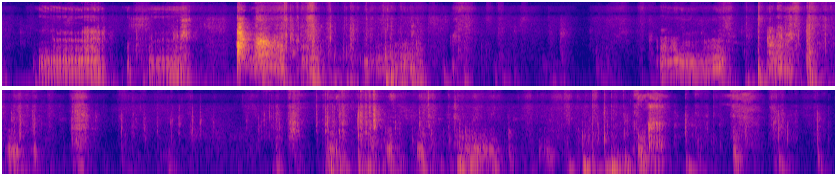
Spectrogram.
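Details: Shiba Inu at home, overjoyed at the family's return, carrying a slipper to the carpet and shaking it hard; rough, low growls come in short runs of bursts with pauses between, in a small indoor room.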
